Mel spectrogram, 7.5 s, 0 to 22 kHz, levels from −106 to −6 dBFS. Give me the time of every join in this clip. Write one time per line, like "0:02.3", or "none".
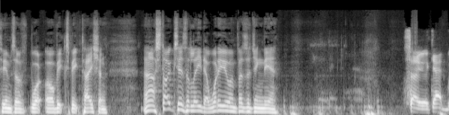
none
